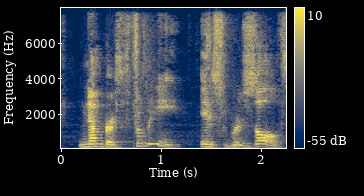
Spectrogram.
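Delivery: slow words, voice breaking mid-phrase. Speaker listing the parts of a pitch to realtors, voice crack. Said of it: "a little voice crack there".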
